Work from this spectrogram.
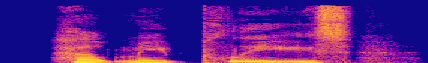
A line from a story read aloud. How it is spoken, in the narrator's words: cries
